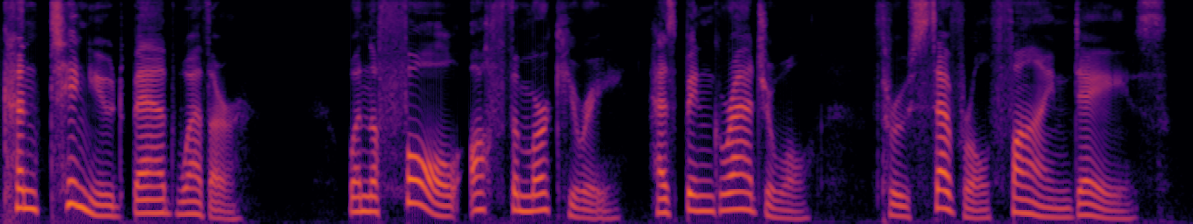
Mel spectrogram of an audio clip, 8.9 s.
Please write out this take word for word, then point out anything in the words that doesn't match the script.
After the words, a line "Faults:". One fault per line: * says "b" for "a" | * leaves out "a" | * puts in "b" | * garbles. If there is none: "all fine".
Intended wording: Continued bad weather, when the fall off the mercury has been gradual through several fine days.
Continued bad weather, when the fall off the mercury has been gradual through several fine days.
Faults:
all fine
